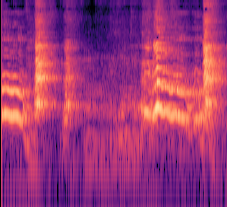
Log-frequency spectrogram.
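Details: Dog barking at a painting of a dog shown on TV: a few short, harmonic barks with a mid-pitched tonal core, spaced over about four seconds, with quiet gaps between.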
